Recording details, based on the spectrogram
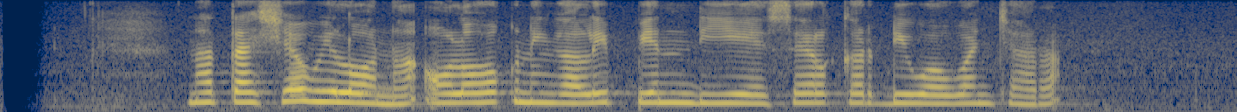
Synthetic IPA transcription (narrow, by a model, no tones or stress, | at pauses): nat̪aʃiawilɔnaʔɔlɔɦɔkniŋɡalipindijɛsɛlkɨrdiwawaɲt͡ʃaɾa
